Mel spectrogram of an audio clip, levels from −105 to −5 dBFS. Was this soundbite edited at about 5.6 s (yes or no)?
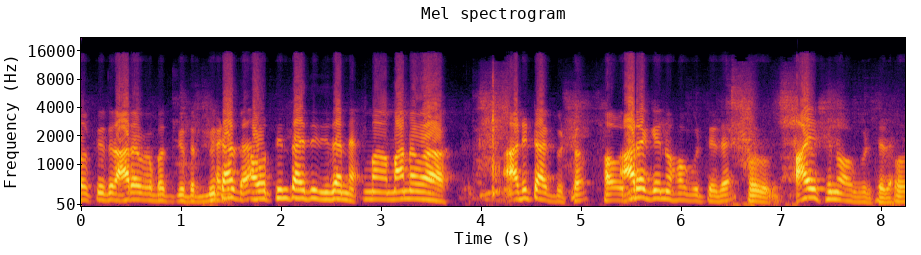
no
